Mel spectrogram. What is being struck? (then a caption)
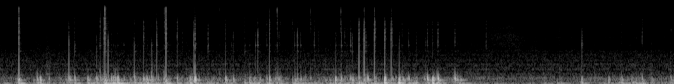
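Metal microphone body and mesh grille. Long acrylic nails tap the metal body of a Blue Yeti microphone, then scratch and tap its metal mesh grille. Rapid, sharp clicks ride over a low, thumpy resonance. A brief quieter, scratchy stretch follows before a few last taps.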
